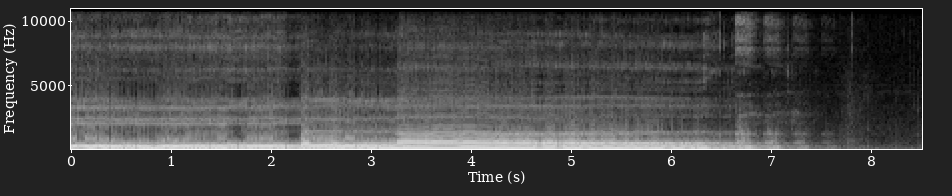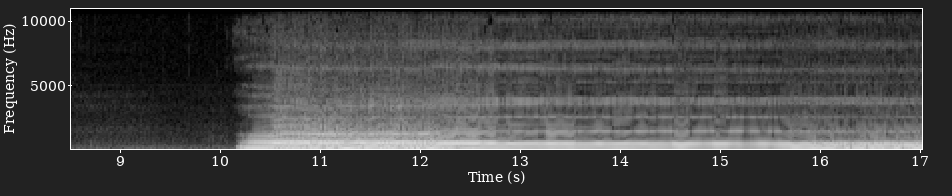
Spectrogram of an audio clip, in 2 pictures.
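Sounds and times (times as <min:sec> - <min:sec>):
man singing into a microphone: 0:00.0 - 0:07.8, 0:10.1 - 0:17.0.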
